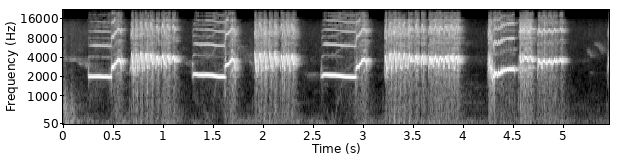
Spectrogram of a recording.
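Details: White-rumped shama song for stirring other shamas: clear level whistles that jump upward, each followed by a loud harsh buzzing burst, repeated in alternating pairs.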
